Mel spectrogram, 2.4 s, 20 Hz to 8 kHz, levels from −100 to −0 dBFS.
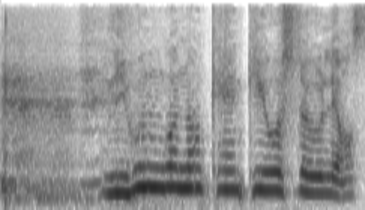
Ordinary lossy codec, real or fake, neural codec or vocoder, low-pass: MP3, 48 kbps; fake; codec, 16 kHz in and 24 kHz out, 0.4 kbps, LongCat-Audio-Codec, fine tuned four codebook decoder; 7.2 kHz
